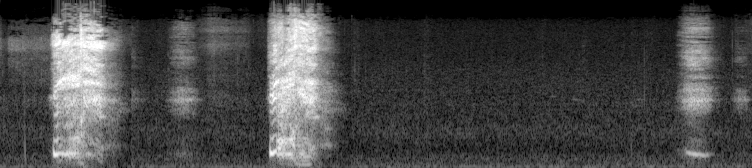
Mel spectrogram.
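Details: Male, really strong sneezes: two strong, explosive sneezes a couple of seconds apart, followed by a smaller sneeze-like burst near the end.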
